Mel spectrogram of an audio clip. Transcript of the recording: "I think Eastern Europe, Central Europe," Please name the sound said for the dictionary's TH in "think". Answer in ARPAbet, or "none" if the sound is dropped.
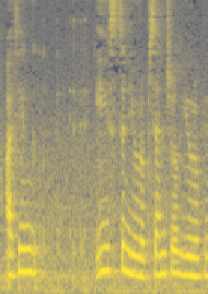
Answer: TH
